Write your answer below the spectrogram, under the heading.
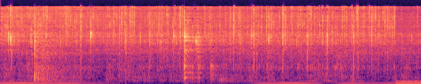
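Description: Sliced red onions sizzling and crackling as they start to fry in hot mustard oil in a kadai, with a few sharp knocks, the loudest about two seconds in, over a low steady hum.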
